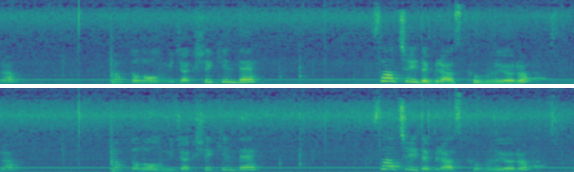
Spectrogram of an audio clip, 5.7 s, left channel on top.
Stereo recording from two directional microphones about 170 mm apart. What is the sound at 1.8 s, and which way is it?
Speech, 35° left (ahead or behind).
